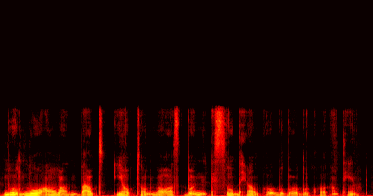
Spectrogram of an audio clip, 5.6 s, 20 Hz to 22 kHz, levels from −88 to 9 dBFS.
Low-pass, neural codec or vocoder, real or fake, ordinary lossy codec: 9.9 kHz; autoencoder, 22.05 kHz, a latent of 192 numbers a frame, VITS, trained on many speakers; fake; none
